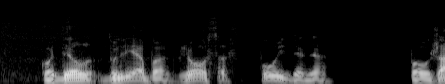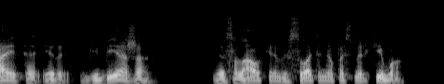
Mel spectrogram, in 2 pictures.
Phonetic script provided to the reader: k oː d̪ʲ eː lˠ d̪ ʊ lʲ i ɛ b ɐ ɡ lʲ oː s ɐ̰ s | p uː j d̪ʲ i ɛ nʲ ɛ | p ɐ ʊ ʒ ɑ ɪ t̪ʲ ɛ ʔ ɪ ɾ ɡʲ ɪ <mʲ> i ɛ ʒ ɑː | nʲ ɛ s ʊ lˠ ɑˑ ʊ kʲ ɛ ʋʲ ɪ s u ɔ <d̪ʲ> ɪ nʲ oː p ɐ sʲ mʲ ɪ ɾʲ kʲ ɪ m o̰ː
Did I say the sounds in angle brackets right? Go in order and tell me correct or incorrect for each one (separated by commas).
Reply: incorrect, incorrect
